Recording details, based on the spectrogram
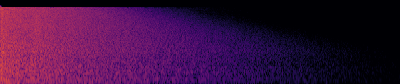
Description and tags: Lightning (thunderbolt)
The sound of lightning created with a synthesizer.
hiss, noise, smash, thunder, thunderbolt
